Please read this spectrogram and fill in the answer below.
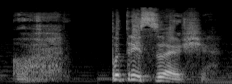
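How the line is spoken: Sigh. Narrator (Russian): вздохнул эльф

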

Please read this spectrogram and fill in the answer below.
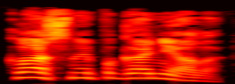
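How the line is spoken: Approving. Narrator (Russian): одобрил Феникс

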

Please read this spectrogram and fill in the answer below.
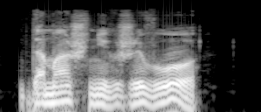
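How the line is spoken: Young man moaning, smiling. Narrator (Russian): простонал парень и улыбнулся

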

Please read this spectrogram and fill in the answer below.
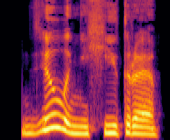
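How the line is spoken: Gloomy. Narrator (Russian): мрачно сказал Девислав

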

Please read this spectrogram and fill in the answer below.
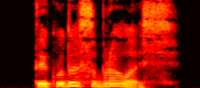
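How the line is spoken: Quiet question. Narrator (Russian): негромко спросил Берин

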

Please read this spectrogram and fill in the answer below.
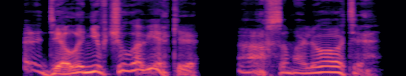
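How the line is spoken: Grumbling apothecary. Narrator (Russian): проворчал аптекарь

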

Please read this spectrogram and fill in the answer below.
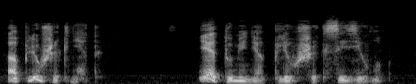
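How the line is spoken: Barely audible. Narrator (Russian): он снова повторил еле слышно

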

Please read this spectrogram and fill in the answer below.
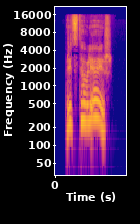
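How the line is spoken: Laughing. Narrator (Russian): смеясь, говорил он

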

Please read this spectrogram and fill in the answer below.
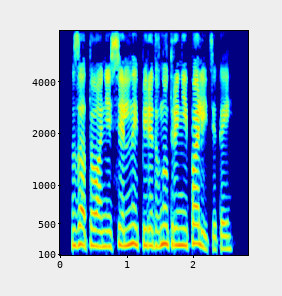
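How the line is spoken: Wry snort. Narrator (Russian): хмыкнул Фортем

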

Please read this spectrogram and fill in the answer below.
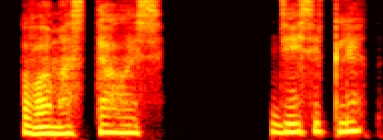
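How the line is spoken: Hoarse question. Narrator (Russian): хрипло уточнила я

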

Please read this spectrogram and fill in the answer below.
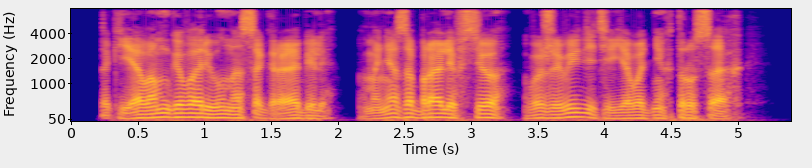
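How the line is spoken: Irritated reply. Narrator (Russian): раздраженно ответил Эдуард

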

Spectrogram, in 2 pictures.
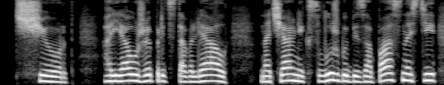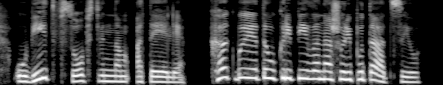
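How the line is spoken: Growling. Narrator (Russian): прорычал он

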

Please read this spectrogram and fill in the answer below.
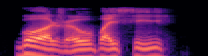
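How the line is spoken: Mock-frightened exclamation. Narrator (Russian): воскликнул Геша, в преувеличенном испуге

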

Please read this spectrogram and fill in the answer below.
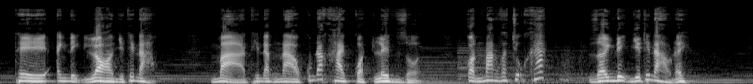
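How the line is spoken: Resentful, harsh question. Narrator (Vietnamese): Phương vẫn ra vẻ hậm hực, gằn giọng hỏi

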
